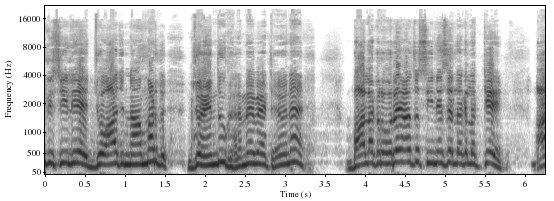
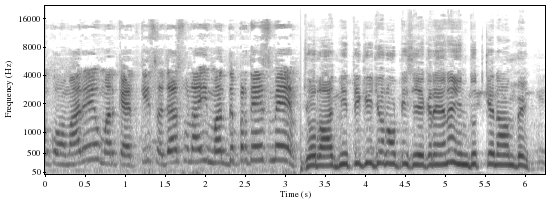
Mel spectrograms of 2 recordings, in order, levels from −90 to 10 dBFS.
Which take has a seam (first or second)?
second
